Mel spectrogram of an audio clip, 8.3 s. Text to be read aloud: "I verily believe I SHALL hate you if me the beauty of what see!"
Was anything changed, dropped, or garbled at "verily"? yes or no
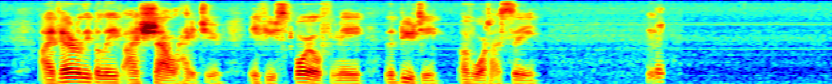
no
